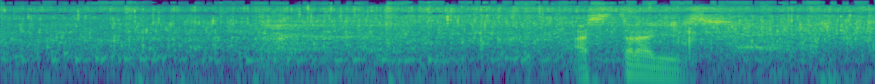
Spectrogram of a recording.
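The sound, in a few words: water flowing down a washed-out dirt track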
